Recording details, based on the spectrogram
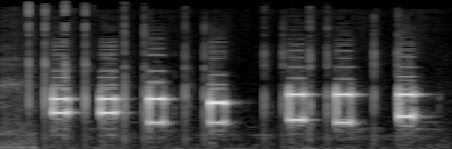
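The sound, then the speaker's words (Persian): Seven touch-tone beeps sound as a phone number is dialed, each a short dual-pitched tone separated by brief pauses in an uneven rhythm, with no talking. “خواه باش که می نمبر دایل کنم.”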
